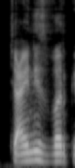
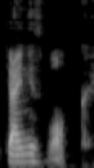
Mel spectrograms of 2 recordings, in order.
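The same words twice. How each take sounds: First: Chinese वर्क with a clear r, said as work; वर्क spoken like the English work; rejected pronunciation. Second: Chinese वॉक with an open o and no r, like walk; वॉक said as walk, not work; corrected pronunciation. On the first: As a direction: Chinese work with the r sounded. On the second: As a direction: Chinese wok spoken as walk. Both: Shown as a demonstration. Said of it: "Chinese वर्क नहीं".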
